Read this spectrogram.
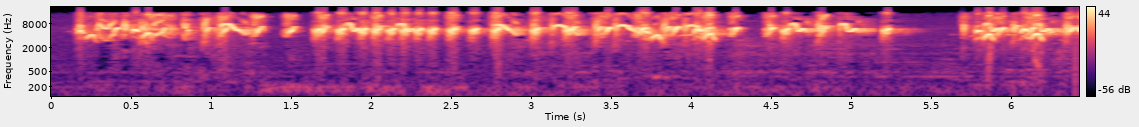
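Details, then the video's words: Brown-throated sunbird calling for luring wild birds: thin, fast twittering and sharp chips in a steady stream, stopping briefly near the end before a final burst. "Suara Pikat Burung Kolibri Kelapa Manggar"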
